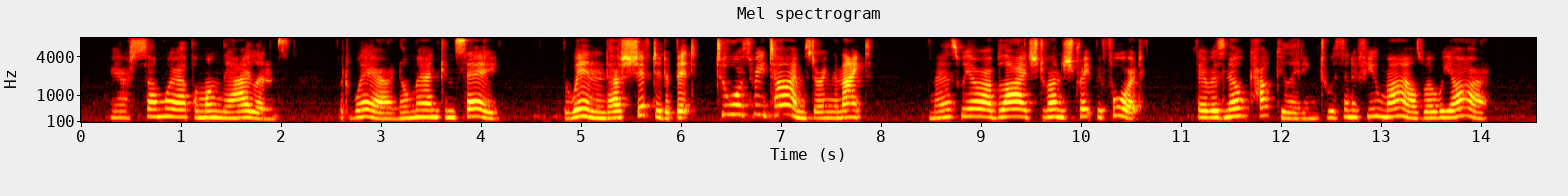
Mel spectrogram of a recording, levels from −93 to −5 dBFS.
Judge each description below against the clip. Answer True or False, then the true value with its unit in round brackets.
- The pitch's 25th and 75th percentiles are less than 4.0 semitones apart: True (3.2 semitones)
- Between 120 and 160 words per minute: False (200 wpm)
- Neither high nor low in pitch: False (235 Hz)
